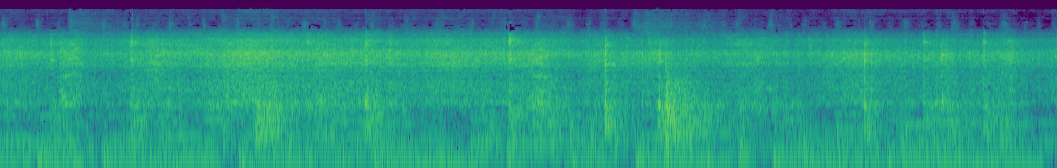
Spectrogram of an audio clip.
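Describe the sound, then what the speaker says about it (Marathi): Boiled, chopped potato tossed into a pan for a fasting samosa filling, stirred steadily with a continuous frying sizzle and scraping of the spoon, close and fairly loud throughout. "आता टाकूया उकडून कापून घेतलेला बटाटा, मिक्स करून घेऊया"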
